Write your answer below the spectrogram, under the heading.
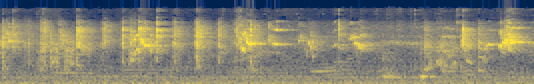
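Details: Budgerigars chattering: steady, fast, high, scratchy chirps and squeaks with small rising whistled notes woven through, continuous and overlapping.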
